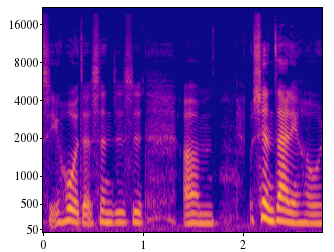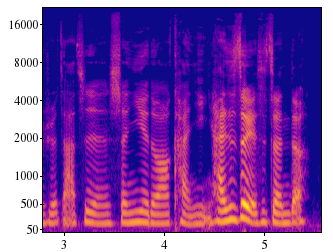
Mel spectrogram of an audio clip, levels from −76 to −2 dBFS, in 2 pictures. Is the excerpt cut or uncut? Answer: uncut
